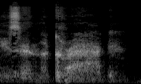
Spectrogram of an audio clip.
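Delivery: very quiet, faint, breathy, barely voiced whisper. Narrating a tabletop game, the player's shadow comes back to report, whispering. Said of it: "it whispers to you".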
